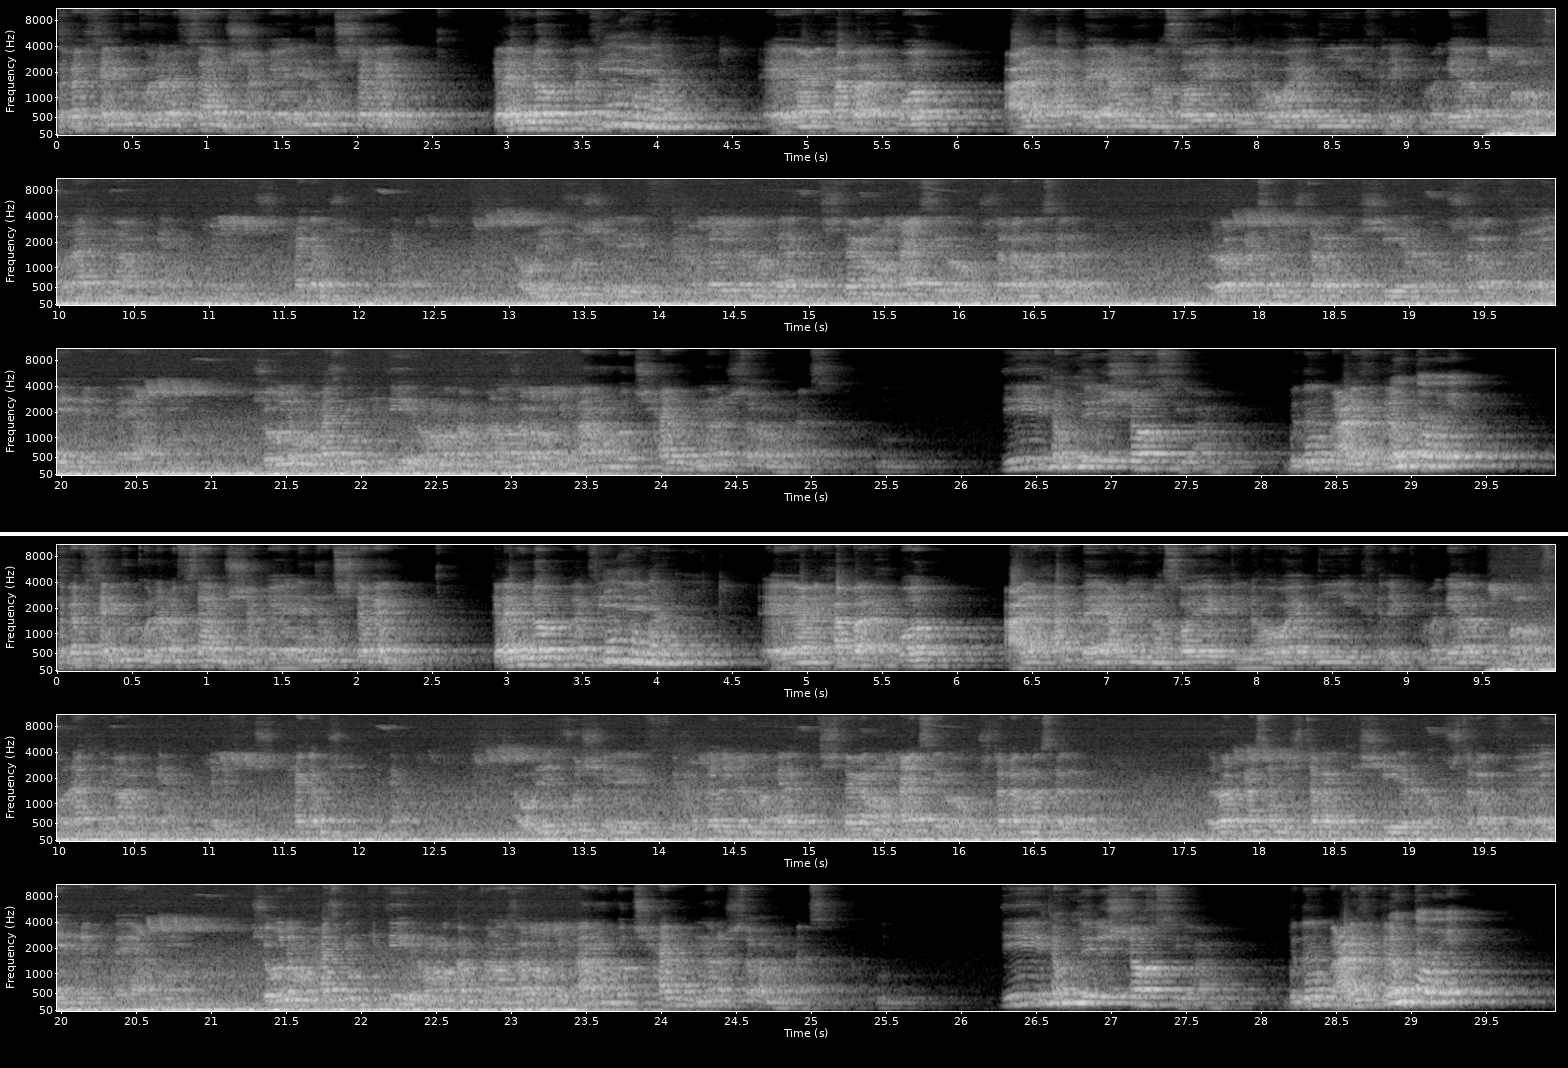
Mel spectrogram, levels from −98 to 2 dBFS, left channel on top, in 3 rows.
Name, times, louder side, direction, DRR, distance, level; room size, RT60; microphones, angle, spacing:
voice 1, 0.0-2.3 2.9-4.0 4.7-5.8 6.3-11.9 12.2-12.3 13.0-17.0 17.6-20.9 21.3-25.0 26.3-27.7 28.2-28.9, right 1 dB, 60° right, -3 dB, 0.9 m, -26 dB
voice 2, 3.6-4.3 26.5-26.9 28.8-29.3, right 2 dB, 40° right, -2 dB, 0.3 m, -23 dB
sound 1, 9.5-23.5, equal, 20° left, 1.3 m, -21 dB
3.4 x 2.0 x 3.4 m, 1.2 s
head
